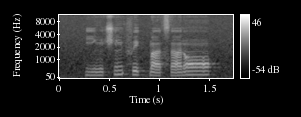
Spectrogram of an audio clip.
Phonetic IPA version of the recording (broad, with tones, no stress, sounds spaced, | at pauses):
j ĩ˨ ʃ ĩ˧ f e˨ k͡p ã˨ s ã˨˦ ɾ ɔ̃˦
